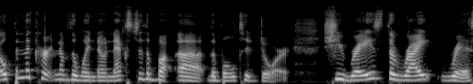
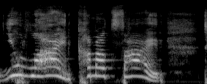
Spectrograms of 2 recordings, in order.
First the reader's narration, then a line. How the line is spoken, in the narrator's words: He shouted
